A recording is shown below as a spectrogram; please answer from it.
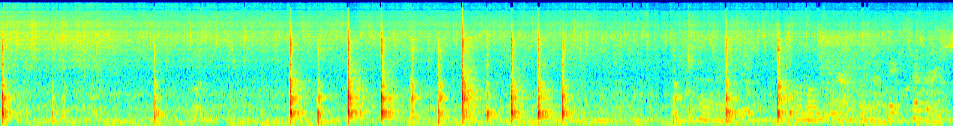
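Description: Peppers frying in a pan are stirred with a utensil, giving a run of sharp scraping clacks against the pan over a soft sizzle, spaced irregularly and close by.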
